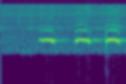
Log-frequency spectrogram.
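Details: Jungle owlet calling: three clear, hollow, mid-pitched notes, each about a quarter second long, evenly spaced roughly every half second, on a quiet background.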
